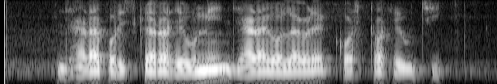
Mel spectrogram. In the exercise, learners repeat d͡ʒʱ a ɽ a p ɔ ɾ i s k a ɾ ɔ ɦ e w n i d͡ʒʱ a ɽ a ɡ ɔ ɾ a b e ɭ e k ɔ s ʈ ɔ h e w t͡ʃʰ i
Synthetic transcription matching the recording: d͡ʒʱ a ɽ a p ɔ ɾ i s k a ɾ ɔ ɦ e w n i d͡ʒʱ a ɽ a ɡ ɔ l a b e ɭ e k ɔ s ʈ ɔ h e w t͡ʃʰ i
